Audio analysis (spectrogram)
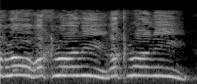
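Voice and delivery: high-pitched, urgent plea to be spared; pleading refusal. Acted. Moses begging God not to pick him, pleading refusal.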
